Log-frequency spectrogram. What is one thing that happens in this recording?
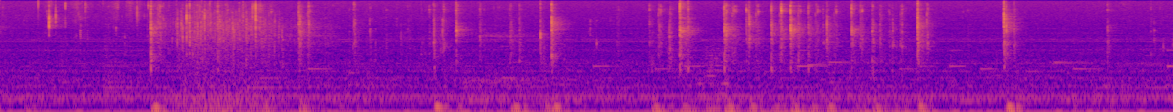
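Short game sound effects click and chime.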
